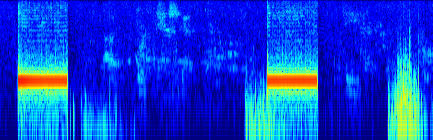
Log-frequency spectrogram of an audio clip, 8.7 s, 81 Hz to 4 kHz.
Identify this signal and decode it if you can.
Ringback tone (Europe, 425 Hz), with speech.
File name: out- -2013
